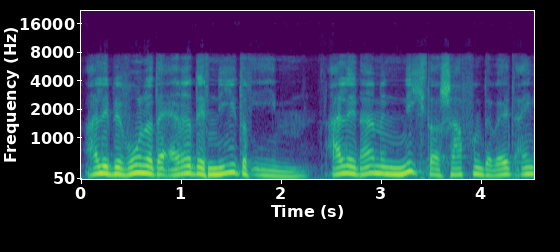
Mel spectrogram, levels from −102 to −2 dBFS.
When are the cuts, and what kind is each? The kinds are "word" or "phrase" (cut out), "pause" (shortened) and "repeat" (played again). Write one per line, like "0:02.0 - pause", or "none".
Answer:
0:01.3 - word
0:01.7 - word
0:02.8 - word
0:03.5 - word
